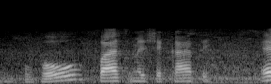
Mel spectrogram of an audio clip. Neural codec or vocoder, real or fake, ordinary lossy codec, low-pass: none; real; MP3, 24 kbps; 5.4 kHz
